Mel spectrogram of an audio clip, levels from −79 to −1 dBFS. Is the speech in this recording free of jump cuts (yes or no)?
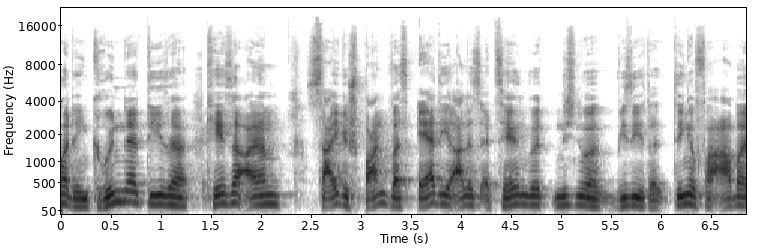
yes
